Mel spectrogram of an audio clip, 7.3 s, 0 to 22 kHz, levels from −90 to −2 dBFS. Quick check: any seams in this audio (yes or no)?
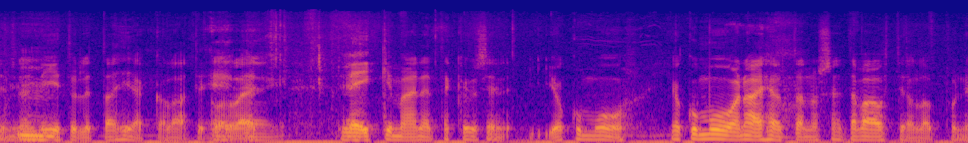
no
